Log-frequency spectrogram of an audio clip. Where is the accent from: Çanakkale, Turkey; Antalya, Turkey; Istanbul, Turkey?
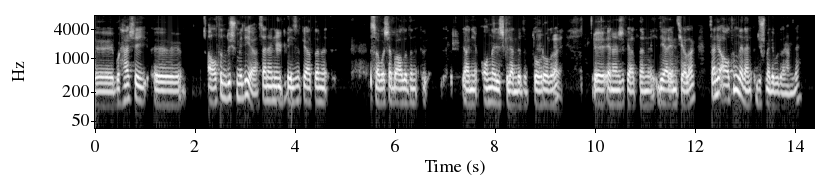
Çanakkale, Turkey; Oraya gitmiştik, ben Çanakkale'liyim zaten.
